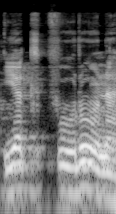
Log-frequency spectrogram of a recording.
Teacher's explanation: Kafnya ini ada letupan nafas.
